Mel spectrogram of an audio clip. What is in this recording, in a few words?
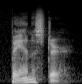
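"banister", US English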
